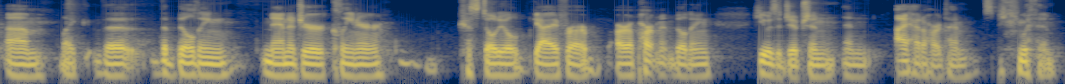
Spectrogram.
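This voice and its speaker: Low, gravelly-voiced man chatting on a podcast. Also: little pitch movement, measured pace. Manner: rambling, many restarts and "like" fillers. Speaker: podcast guest. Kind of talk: casual podcast chat.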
